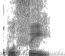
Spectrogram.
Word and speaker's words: kwosi: Next, there is KW, which is pronounced we. An example of a word with we is kwosi, which means stop in English.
